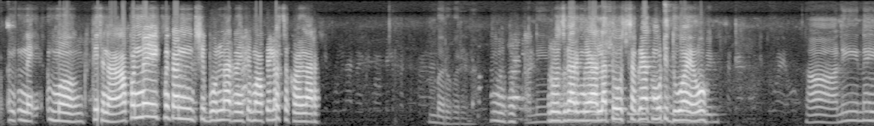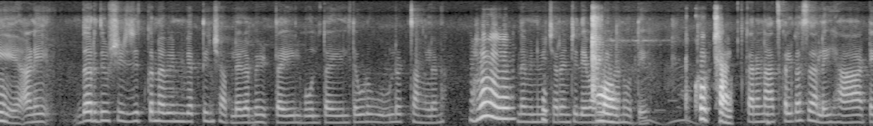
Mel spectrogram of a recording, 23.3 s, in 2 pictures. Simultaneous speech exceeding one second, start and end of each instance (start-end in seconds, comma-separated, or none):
7.3-9.4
